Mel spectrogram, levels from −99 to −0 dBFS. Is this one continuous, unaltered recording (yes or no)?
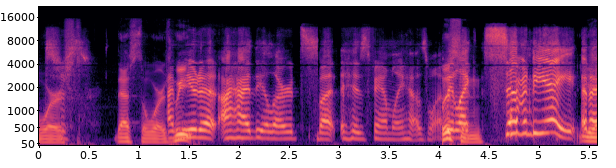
no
